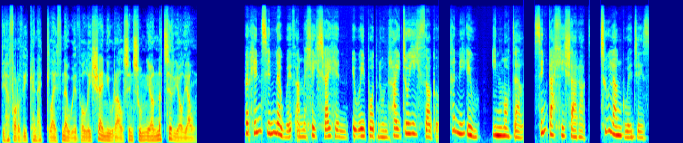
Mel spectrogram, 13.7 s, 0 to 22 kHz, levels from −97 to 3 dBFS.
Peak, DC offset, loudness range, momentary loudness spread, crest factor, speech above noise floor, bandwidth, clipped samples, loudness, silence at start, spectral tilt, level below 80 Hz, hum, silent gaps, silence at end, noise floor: 0 dBFS; under 0.1%; 4 LU; 10 LU; 18 dB; over 72 dB; 18.5 kHz; under 0.1%; -18 LUFS; 0.05 s; -4.5 dB/octave; -48 dBFS; none; 3.94-4.90 s, 8.78-9.01 s, 10.48-10.70 s, 11.80-12.02 s; 0.7 s; under -90 dBFS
